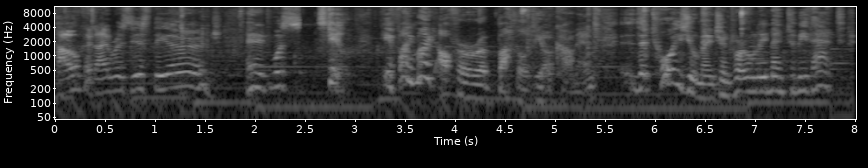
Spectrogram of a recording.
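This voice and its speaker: A woman's voice: lowish voice, sing-song, normal speed, hardly any pauses, music in the background. A woman voicing an eccentric, wordy professor in a video game, courtly and coy, with florid, theatrical, hesitant phrasing. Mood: coy, wistful. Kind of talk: English video game voice acting.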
